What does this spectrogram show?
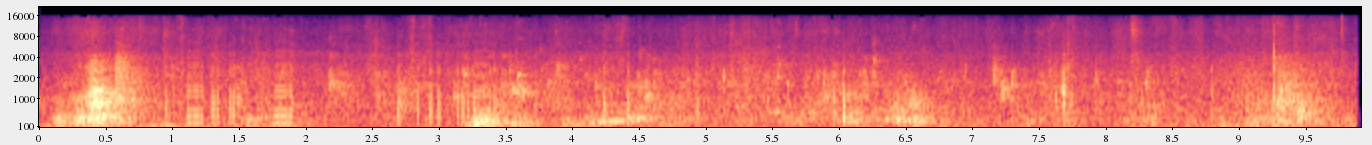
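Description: A Jack Russell Terrier gives sharp, scattered barks with a muddled background.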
